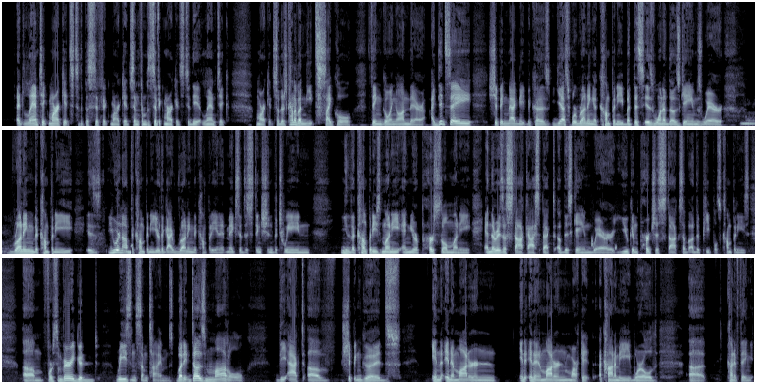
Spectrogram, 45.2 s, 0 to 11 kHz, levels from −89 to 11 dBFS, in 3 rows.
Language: English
